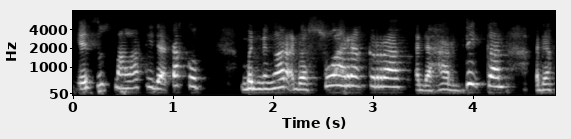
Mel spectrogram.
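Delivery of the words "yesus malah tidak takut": normal talking voice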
